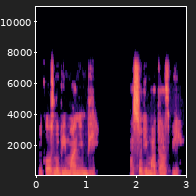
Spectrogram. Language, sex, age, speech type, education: Nigerian Pidgin, male, 46-60, spontaneous, tertiary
